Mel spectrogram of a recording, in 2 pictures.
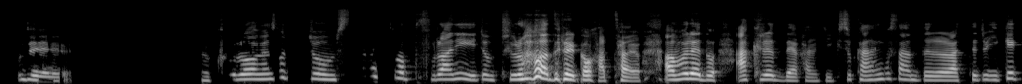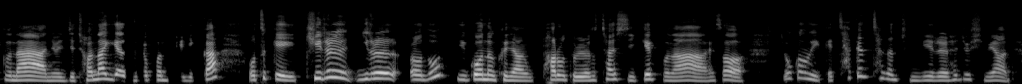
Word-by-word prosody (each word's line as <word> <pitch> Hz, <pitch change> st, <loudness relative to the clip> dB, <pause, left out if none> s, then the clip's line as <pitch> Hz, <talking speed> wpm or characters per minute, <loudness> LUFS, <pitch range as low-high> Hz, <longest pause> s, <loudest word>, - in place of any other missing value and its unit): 네. 200 Hz, -6 st, -3 dB, 1.4 s
네. 185 Hz, -, -9 dB
그러면서 240 Hz, +5 st, -2 dB, 0.2 s
좀 240 Hz, -4 st, -2 dB
스트레스와 300 Hz, -, -9 dB
불안이 235 Hz, -4 st, -1 dB
좀 220 Hz, -1 st, -5 dB
줄어들 240 Hz, -1 st, +7 dB
것 205 Hz, -2 st, +6 dB
같아요. 165 Hz, -2 st, -1 dB, 0.2 s
아무래도 225 Hz, -2 st, +6 dB, 0.2 s
'아 -, -, +5 dB
그래도 215 Hz, -3 st, -2 dB
내가 180 Hz, -2 st, -2 dB
가면 165 Hz, -1 st, -13 dB
좀 165 Hz, -, -16 dB
익숙한 205 Hz, +4 st, -5 dB
한국 245 Hz, +4 st, -6 dB
사람들한테 195 Hz, -4 st, -2 dB
좀 220 Hz, +1 st, -7 dB
있겠구나.' 200 Hz, -3 st, +2 dB
아니면 175 Hz, -1 st, -1 dB
이제 170 Hz, +1 st, -9 dB
전화기가 230 Hz, +2 st, +1 dB
무조건 200 Hz, +2 st, -9 dB
되니까 235 Hz, -, 0 dB, 0.3 s
'어떻게 210 Hz, 0 st, -1 dB
이 185 Hz, -2 st, -3 dB
길을 295 Hz, 0 st, +1 dB
잃어도 265 Hz, -, +1 dB
이거는 225 Hz, 0 st, +2 dB
그냥 180 Hz, -4 st, -2 dB
바로 215 Hz, 0 st, 0 dB
돌려서 180 Hz, -1 st, -2 dB
찾을 235 Hz, +4 st, -5 dB
수 235 Hz, -5 st, -13 dB
있겠구나.' 180 Hz, -4 st, -2 dB
해서 180 Hz, -2 st, -3 dB, 0.3 s
쪼끔 275 Hz, -3 st, -8 dB
이렇게 185 Hz, -2 st, -10 dB
차근차근 290 Hz, -, -9 dB
준비를 185 Hz, -3 st, -8 dB
해 215 Hz, -, -10 dB
주시면, 185 Hz, -7 st, -10 dB
215 Hz, 325 characters per minute, -23 LUFS, 185-240 Hz, 1.4 s, 줄어들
